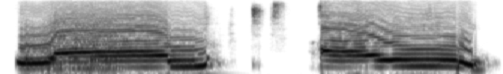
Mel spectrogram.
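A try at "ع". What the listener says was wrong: আইনটা একটু মোটা হবে।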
